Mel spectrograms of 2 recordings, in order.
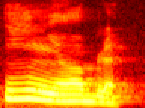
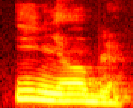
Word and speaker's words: ignoble: Y la G y N suena ñ. Esta palabra se dice ignoble, ignoble, ignoble.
